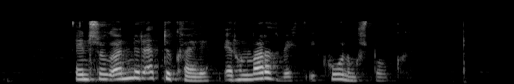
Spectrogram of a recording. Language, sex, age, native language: Icelandic, female, 20-29, Icelandic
